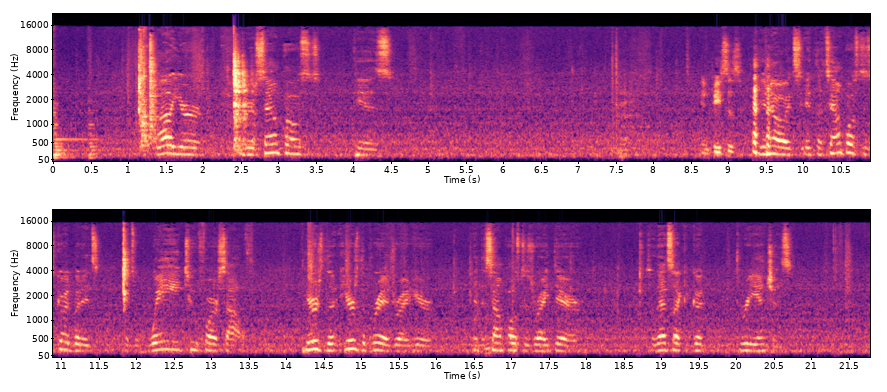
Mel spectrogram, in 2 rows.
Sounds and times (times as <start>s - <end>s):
Speech: 1.2s - 4.6s, 8.6s - 13.6s, 14.2s - 18.0s, 18.8s - 20.8s.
